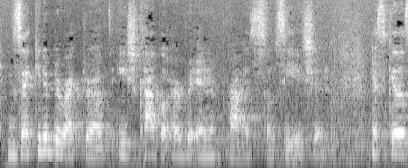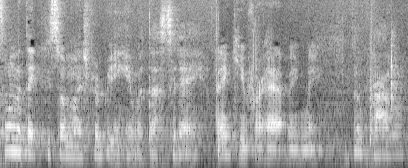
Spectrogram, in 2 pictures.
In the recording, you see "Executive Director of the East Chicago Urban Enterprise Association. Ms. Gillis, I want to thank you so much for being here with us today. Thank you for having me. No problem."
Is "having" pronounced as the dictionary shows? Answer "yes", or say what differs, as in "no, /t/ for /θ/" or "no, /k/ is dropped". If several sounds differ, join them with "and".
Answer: yes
